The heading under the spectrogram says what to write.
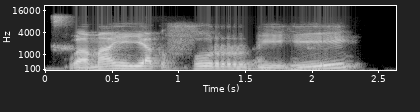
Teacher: nun sukun bertemu dengan huruf ya, bacaan idgham bi gunnah. Idgham masuk bi dengan gunnah, mendengung. Mendengung ya, ditandai yaknya ada tasdidnya.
